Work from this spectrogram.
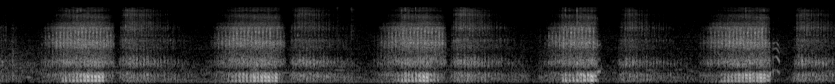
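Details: Sankichi the cat snoring in sleep, five even rasping breaths, each rising into a gravelly rumble then easing off, repeating about every 1.6 seconds.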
